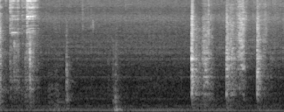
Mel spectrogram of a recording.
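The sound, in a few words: minced garlic sizzling in a skillet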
